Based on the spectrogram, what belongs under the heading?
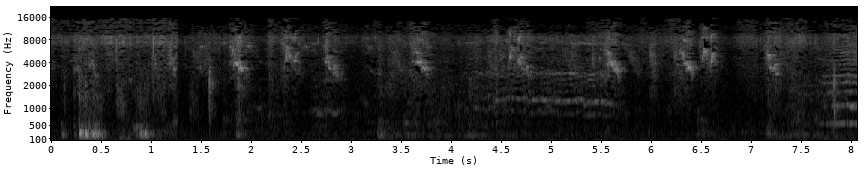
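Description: Small birds chirping again and again, short high chirps that drop in pitch, with one longer, steadier call about five seconds in. Two dull thumps about half a second and a second in are the loudest sounds.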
